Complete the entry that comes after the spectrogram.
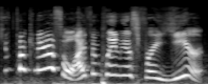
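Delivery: high, loud mock outrage; acted angry retort. Stylist answering client who spoiled her planned vacation, mock outraged. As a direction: fire back in exasperated, hammed-up indignation.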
